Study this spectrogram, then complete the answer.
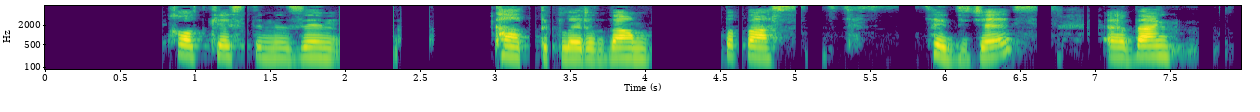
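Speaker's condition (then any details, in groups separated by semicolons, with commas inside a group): Stuttering; stuttering present since at least age 14; heavy stutter, not an ordinary stutter, still so at recording; stutters a lot; blocks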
